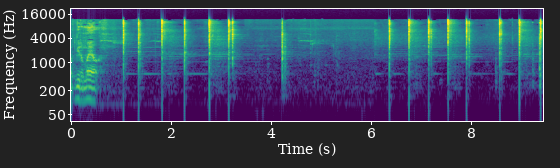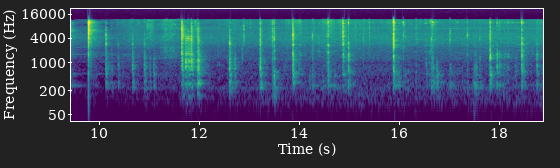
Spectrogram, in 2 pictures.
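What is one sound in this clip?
A ratchet wrench clicks in quick bursts.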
